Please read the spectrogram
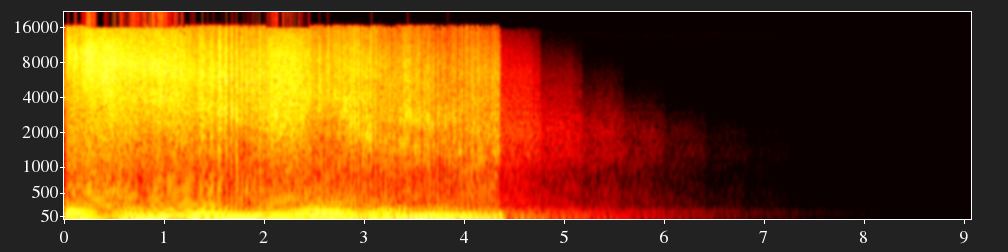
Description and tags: Reece Drop
Used by Serum (The epic Reece sound)
Loop, Closed, Kick, Electronic, TR-606, Open, Synth, Synthesizer, Beat, Bass, Drums, 1, 4x4-Records, Drum, Electric-Dance-Music, Off-Shot-Records, Vermona, Stab, Sample, Snare, Analog, House, DRM, EDM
